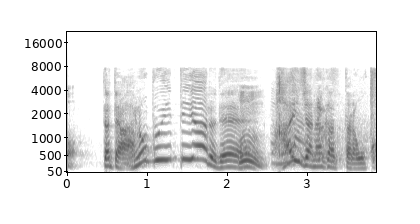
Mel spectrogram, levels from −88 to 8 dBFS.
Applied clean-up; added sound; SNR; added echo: none; none; none; none.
